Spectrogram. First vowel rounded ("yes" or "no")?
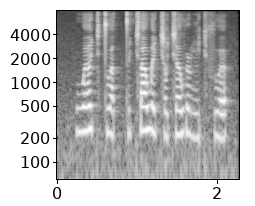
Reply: no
